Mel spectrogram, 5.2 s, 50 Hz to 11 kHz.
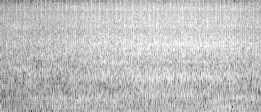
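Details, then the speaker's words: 1990 Volvo 240 automatic, sat 6-7 years, revived: steady, even idle with soft regular beat, no misses or knocks; runs really well. "This car runs really, really well."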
